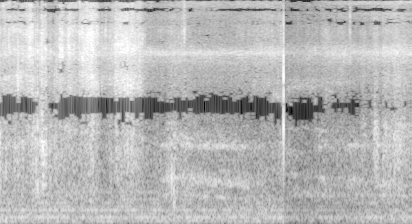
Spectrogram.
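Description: Large pumpkin leaves rustling and brushing as they are handled close to the microphone, with one sharp click about three seconds in.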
